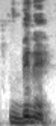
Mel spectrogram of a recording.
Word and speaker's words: Binet: उसका नाम है एल्फ्रेड बिने। BINET है। अब इसको बिनेट कहेंगे कि बिने कहेंगे पता नहीं, क्योंकि टी कई बार साइलेंट हो जाता है, तो मैंने हिंदी में एल्फ्रेड बिने ही पढ़ा है कहीं कहीं।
